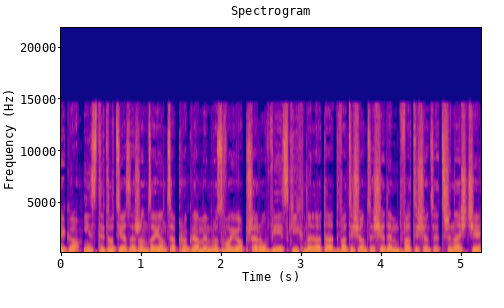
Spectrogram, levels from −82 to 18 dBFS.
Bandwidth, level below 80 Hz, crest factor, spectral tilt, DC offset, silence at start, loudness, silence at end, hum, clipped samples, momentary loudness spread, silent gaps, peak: 15 kHz; -34 dBFS; 10 dB; -4.5 dB/octave; 1%; 0 s; -14 LUFS; 0 s; none; under 0.1%; 2 LU; none; -4 dBFS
